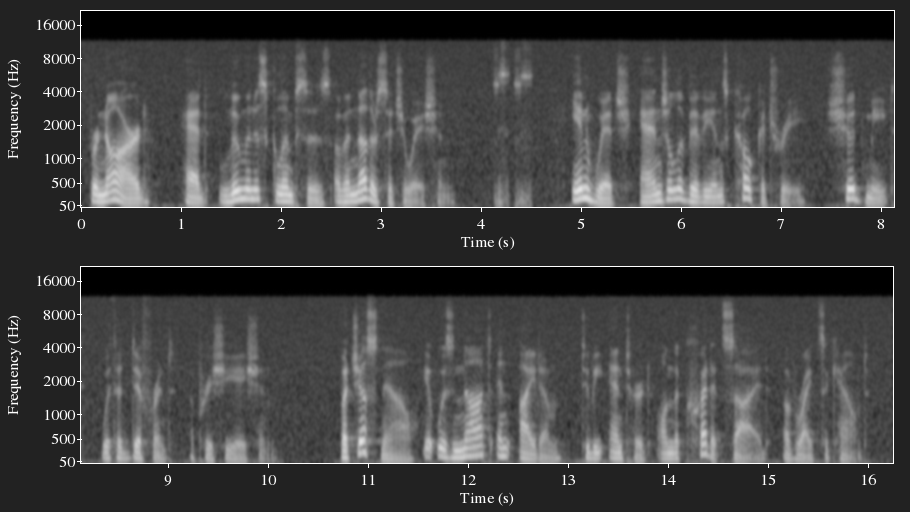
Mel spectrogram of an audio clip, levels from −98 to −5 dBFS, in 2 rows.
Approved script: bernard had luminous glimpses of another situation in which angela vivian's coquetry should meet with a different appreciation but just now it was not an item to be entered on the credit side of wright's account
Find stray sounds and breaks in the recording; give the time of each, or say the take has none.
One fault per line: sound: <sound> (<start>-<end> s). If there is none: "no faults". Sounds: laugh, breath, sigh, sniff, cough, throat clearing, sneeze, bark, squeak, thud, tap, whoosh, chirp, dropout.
sound: laugh (4.1-4.5 s)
